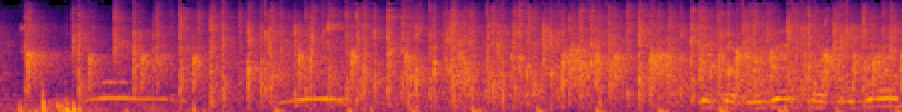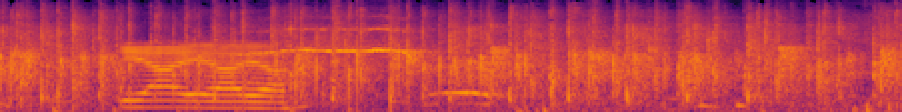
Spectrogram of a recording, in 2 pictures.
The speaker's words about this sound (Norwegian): en applaus til bandet.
